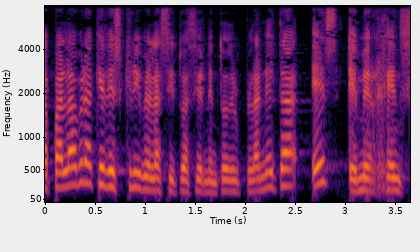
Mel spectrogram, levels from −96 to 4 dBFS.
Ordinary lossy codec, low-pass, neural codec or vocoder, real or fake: none; none; none; real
